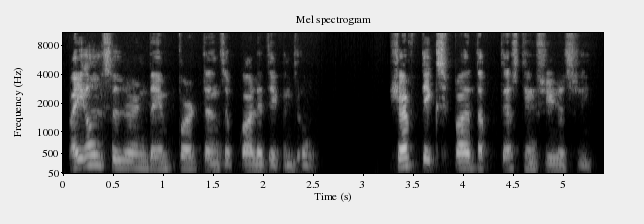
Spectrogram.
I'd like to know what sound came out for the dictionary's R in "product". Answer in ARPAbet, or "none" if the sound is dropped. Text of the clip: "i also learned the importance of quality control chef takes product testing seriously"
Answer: none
